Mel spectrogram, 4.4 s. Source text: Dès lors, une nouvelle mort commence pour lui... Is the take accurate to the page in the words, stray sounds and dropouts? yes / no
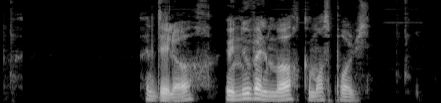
yes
